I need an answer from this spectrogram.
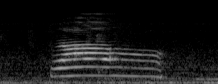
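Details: Pet kitten caught in a laundry basket indoors lets out a single clear, steady meow of about one second, ending with a slight drop in pitch. The room is otherwise quiet.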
